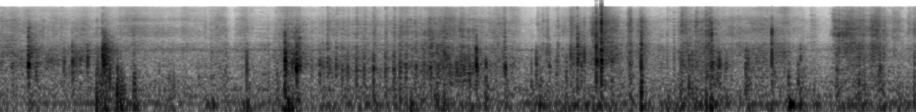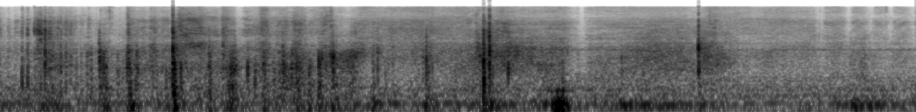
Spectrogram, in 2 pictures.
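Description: Fingers and nails rub and scratch across the pages of an open printed paper booklet resting on a wooden table, then flip the pages. Dry crinkling and scratching textures are punctuated by many short, sharp rustles and crackles, over a faint steady low hum.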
